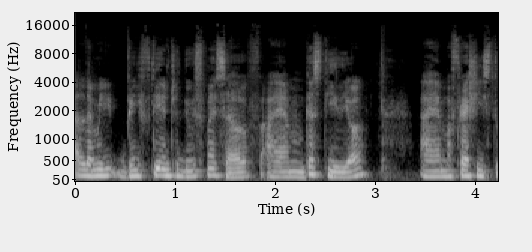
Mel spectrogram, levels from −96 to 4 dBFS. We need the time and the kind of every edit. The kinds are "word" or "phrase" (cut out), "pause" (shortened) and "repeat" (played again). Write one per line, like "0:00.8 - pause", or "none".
0:02.3 - word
